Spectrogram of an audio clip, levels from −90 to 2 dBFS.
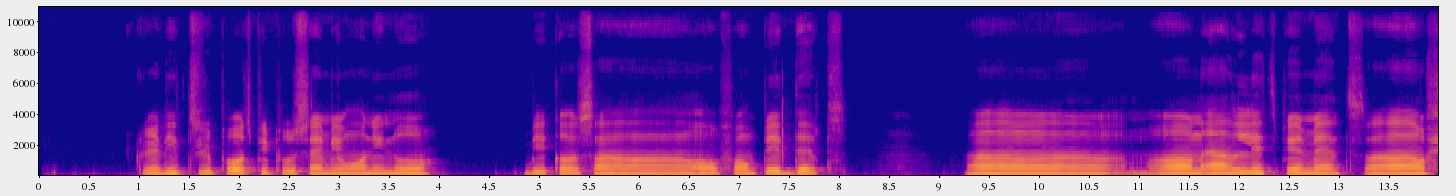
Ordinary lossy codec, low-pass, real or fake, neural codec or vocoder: none; none; real; none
